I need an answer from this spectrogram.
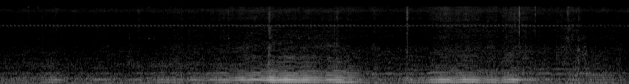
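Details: Honey bees buzz in a low, droning hum that swells and fades as they fly around and gang up on a giant hornet, attacking it together.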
